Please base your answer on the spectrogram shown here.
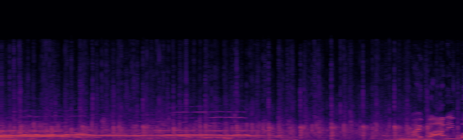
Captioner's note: applause and cheering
